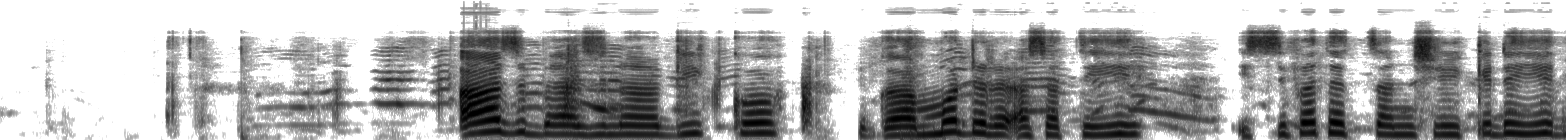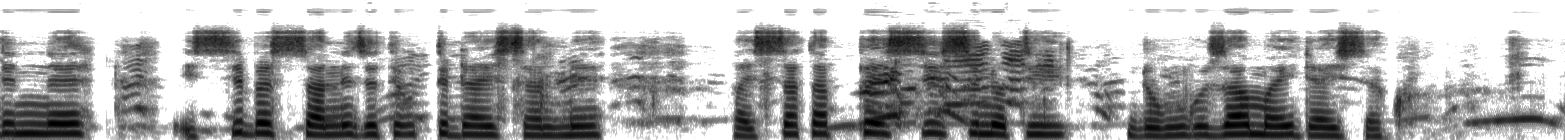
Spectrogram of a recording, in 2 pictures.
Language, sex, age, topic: Gamo, female, 25-35, government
